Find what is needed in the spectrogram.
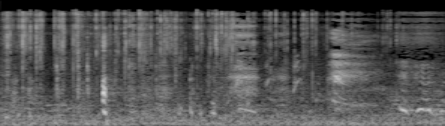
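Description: Crinkling and crackling of the plastic wrapper on a roll of Smarties candy being twisted and squeezed in the fingers, with one sharp snap about a second in.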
